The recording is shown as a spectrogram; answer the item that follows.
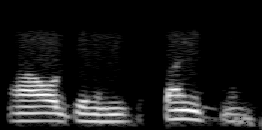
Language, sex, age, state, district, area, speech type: Tamil, male, 18-30, Tamil Nadu, Cuddalore, rural, conversation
